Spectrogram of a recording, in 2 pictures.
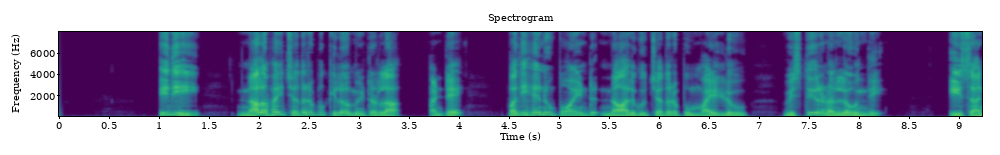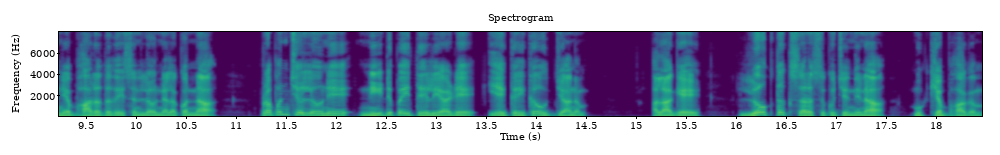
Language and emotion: Telugu, neutral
